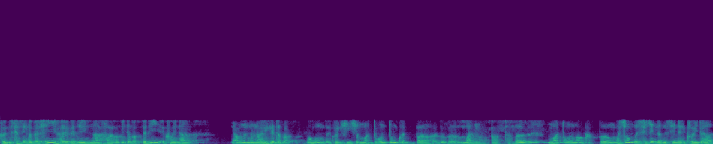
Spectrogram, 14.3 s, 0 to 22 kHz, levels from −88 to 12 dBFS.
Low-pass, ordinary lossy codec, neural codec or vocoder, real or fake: 3.6 kHz; none; codec, 16 kHz, 2 kbps, FreqCodec, smaller model; fake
